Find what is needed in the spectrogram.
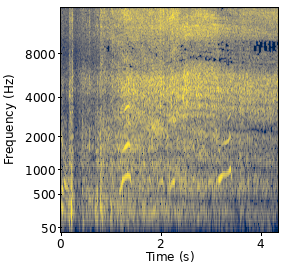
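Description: A plastic steering sled pushing off and sliding over snow: a steady scraping hiss that slowly fades as it moves away. Short voice sounds break in over it a few times.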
